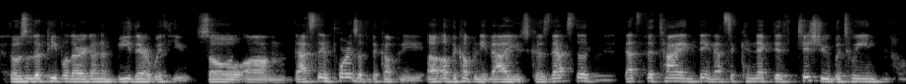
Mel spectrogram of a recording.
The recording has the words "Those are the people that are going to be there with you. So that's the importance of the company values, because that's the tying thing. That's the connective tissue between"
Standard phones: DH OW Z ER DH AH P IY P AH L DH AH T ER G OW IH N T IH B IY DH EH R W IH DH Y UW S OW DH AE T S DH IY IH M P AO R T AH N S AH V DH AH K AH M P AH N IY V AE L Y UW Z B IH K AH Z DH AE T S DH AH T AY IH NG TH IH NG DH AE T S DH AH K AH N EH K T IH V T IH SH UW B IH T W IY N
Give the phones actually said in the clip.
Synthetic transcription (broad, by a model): DH OW Z ER DH AH P IY P L DH AH T ER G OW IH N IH B IY DH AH R W IH DH Y UW S OW DH AE T S DH IY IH M P AO R T AH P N AH V DH AH K AH M P AH N IY V AE L Y UW Z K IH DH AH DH DH AE T S DH AH T AY IH NG TH IH NG DH AE T S DH AH K AH N EH K T IH V T IH SH UW B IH T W IY N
